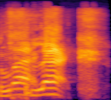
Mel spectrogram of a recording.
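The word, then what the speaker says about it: 6lack: His merch literally say 6 lakh pronounced black.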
